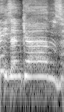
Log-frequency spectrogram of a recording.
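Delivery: put-on high drunken scream.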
